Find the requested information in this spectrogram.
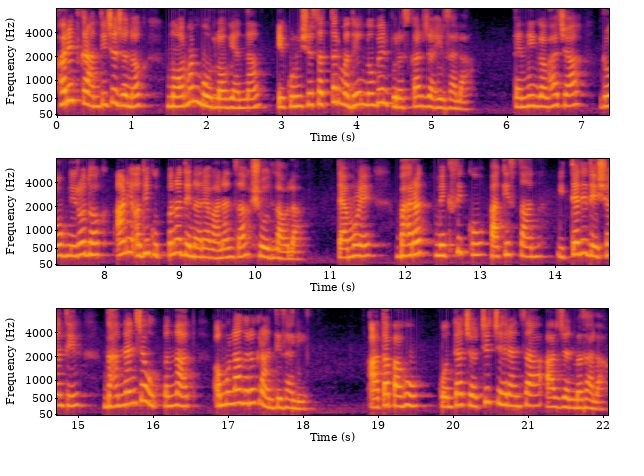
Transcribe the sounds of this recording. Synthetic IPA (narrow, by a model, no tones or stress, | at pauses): həɾiːt̪kɾãnt̪it͡ɕad͡ʑənək | nɔɾmənboɾlɔɡjanːaekuɽ̃isɕesət̪ːəɾməd̪ʱːjenobelpuɾəskaɾd͡zaɦiːɾd͡zʱala | t̪janːiːɡəbʱat͡ɕja | ɾoɡniɾod̪ʱəkaɽ̃iʔəd̪ʱikut̪̚pənːəd̪eɽ̃aɾjaʋanant͡saɕod̪laʋla | t̪jamuɭe | bʱaɾət̪̚meksikopakist̪anit̪jad̪iːd̪eɕãt̪iːl | d̪ʱamnjaɲt͡ɕjaut̪̚pənːat̪ | ə̰mulaɡəɾəkɾãnt̪iːd͡zʱaliː | a̰t̪apaɦukoɳt̪jat͡ɕəɾt͡ɕit̪̚t͡ɕeɦɾjãnt͡saːd͡zd͡ʑənməd͡zʱala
